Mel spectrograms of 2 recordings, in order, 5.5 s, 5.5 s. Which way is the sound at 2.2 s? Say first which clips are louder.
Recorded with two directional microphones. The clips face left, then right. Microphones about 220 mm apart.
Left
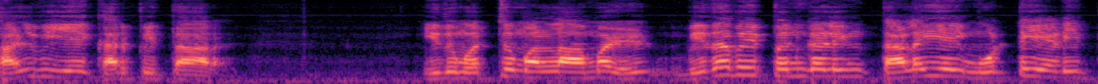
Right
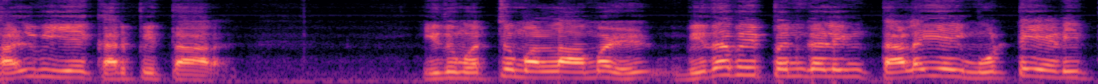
Right 2 dB; 15° right (ahead or behind).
